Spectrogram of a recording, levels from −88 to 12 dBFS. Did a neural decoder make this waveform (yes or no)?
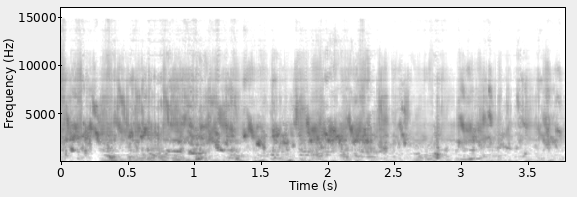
yes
